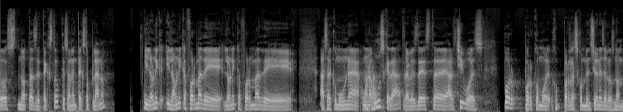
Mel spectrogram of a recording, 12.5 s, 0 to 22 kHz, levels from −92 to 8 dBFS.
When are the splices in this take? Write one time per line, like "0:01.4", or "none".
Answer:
none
